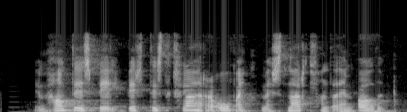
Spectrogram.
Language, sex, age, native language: Icelandic, female, 40-49, Icelandic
